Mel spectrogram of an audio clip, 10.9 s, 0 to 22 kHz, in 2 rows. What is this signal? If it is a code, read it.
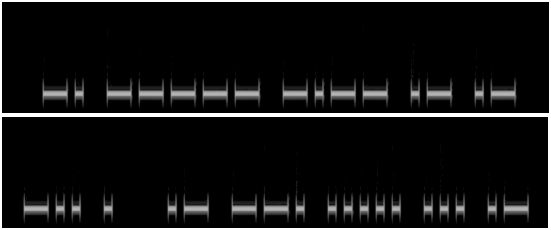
Morse code, heard as a keyed tone, about 16 wpm, 700 Hz. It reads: N0YAA DE AG5SA
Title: USA Callsign DE Callsign 15wpm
